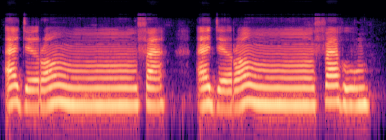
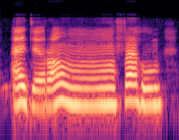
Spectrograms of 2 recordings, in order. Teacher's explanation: ran itu dia tidak jelas, eh, tetapi bunyinya itu bersedia untuk masuk kepada huruf fa dan dia didengungkan ataupun dia dipanjangkan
